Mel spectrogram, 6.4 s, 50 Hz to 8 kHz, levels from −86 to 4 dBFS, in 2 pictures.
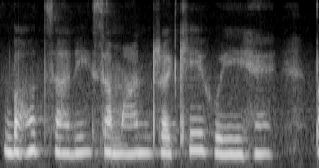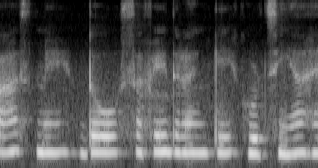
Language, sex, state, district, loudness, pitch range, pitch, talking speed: Hindi, female, Chhattisgarh, Raipur, -18 LUFS, 245-260 Hz, 250 Hz, 130 wpm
